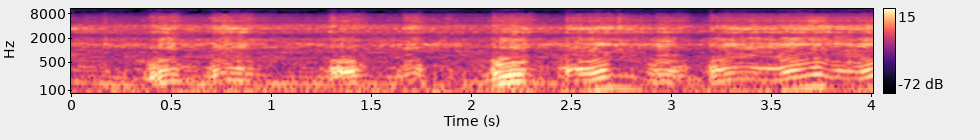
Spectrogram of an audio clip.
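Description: Yamaha YZ250X 250 cc single-cylinder two-stroke engine revving up and down again and again as the dirt bike is ridden, its pitch rising and falling with each twist of the throttle.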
